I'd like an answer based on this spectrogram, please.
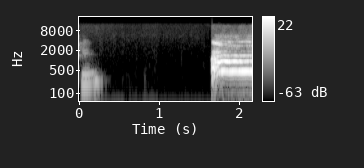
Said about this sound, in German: Der Hund knurrt, ich höre das nicht wegen den.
